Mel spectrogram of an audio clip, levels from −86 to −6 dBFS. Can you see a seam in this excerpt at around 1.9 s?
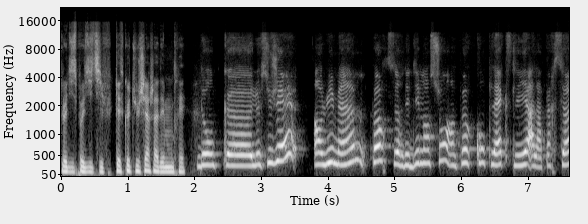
no; 1 cut; at 4.6 s

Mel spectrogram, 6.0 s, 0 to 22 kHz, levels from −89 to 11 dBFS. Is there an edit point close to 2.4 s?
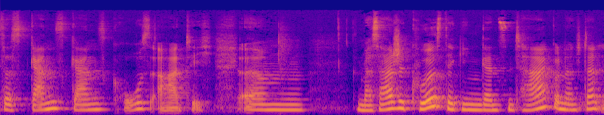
yes; 1 cut; at 2.4 s

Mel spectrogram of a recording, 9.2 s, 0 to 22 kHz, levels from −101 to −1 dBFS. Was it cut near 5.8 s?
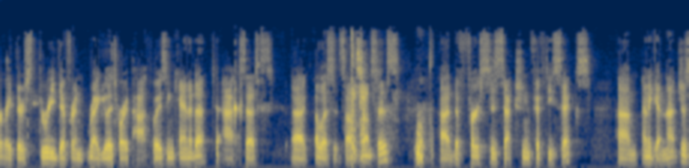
no; 0 cuts

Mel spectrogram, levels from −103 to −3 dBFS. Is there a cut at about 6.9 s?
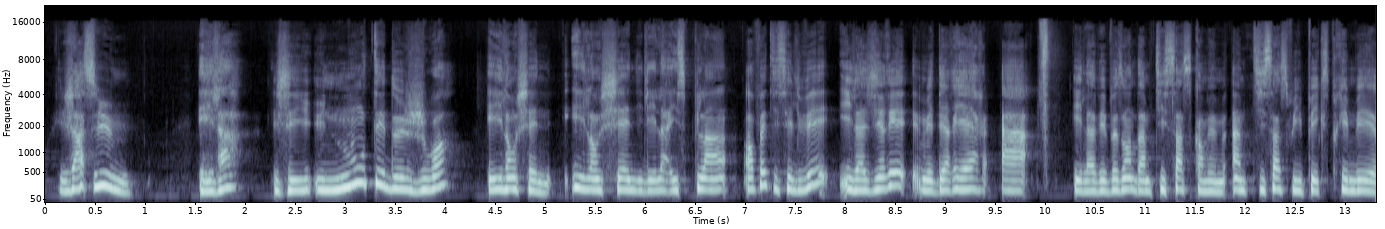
no; 1 cut; at 4.3 s

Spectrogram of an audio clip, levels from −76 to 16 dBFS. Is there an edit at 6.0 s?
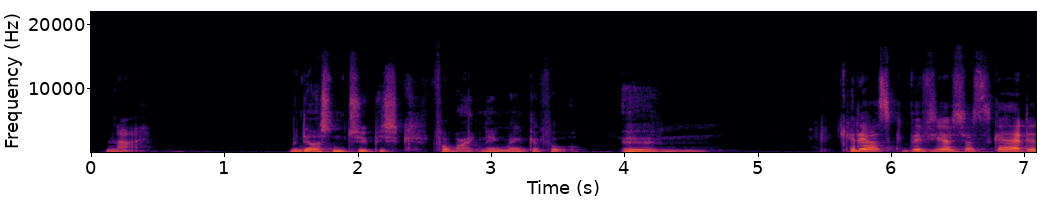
no; 1 cut; at 3.9 s

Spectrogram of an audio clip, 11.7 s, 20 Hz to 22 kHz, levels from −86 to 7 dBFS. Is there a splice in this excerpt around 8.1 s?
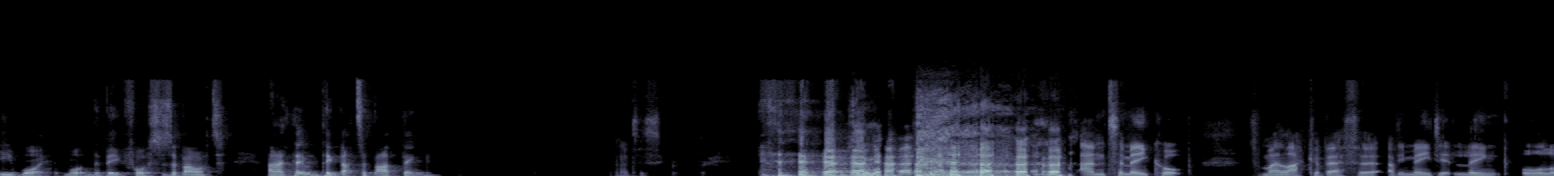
yes; 2 cuts; at 8.1 s, 10.5 s

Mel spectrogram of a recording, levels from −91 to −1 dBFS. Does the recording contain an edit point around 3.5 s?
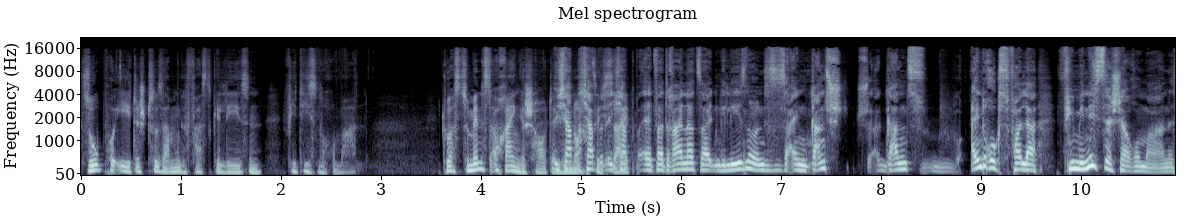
no; 1 cut; at 5.0 s

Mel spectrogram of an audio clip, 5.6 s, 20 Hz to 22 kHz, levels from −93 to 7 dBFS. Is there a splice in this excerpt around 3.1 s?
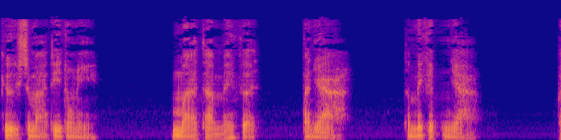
yes; 1 cut; at 3.1 s

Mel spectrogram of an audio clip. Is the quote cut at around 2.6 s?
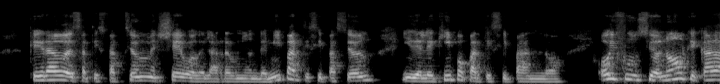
no; 1 cut; at 5.9 s

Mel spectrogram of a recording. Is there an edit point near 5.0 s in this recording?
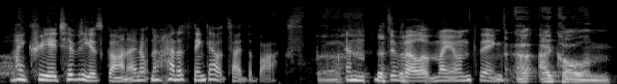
yes; 2 cuts; at 3.6 s, 5.0 s

